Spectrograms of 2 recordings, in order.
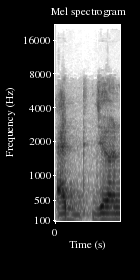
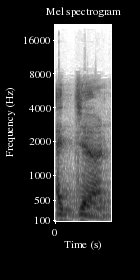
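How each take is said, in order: First: Adjourn said "ad-jurn", d sounded out; adjourn with the d spoken, slowly; wrong spelling pronunciation. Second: Adjourn said "a-jurn", the d silent; adjourn with a silent d, falling; correct pronunciation. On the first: (adjourn ഡി ഉച്ചരിച്ച്, തെറ്റായി) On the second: (adjourn ഡി silent ആയി) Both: Shown as a demonstration. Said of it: "അപ്പൊ adjourn എന്നല്ല".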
